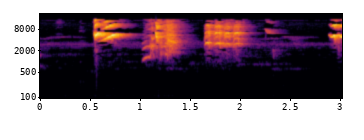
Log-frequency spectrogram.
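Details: Sooty-headed bulbul in lively isian-filled song: a sharp high downslurred whistle, then two scratchy buzzy chattering phrases separated by short pauses, ending with another bright high note.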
